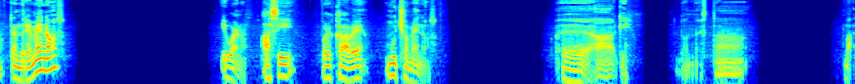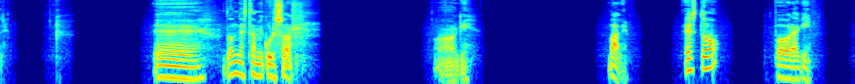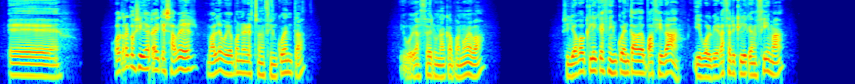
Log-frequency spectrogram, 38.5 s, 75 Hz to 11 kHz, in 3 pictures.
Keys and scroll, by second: 18.5 super+Tab, 30.1 5, 31.2 0.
